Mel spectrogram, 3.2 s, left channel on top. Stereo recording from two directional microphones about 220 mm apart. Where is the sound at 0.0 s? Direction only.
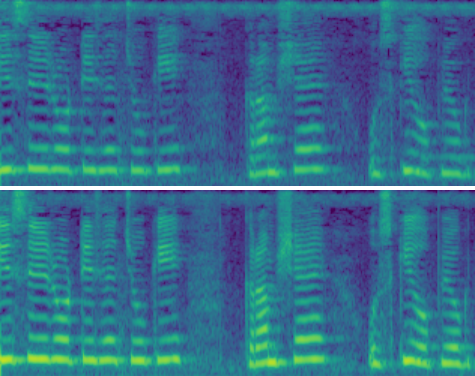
50° right (ahead or behind).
